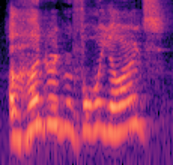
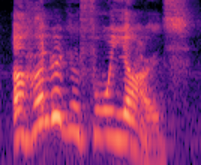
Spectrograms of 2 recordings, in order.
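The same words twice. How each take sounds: First: High, slow disbelieving question on hundred; can't believe the number, slowly rising; incredulous question. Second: Slow flat confirmation with stress on hundred; deadpan repeat. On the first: Reading his stats in disbelief. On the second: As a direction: let the disappointment settle, slowly. Repeating the stat flatly. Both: Real, not acted.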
